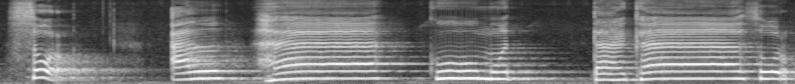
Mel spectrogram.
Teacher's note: Sur, ujung lidah bertemu ujung gigi atas.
